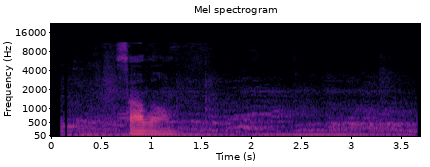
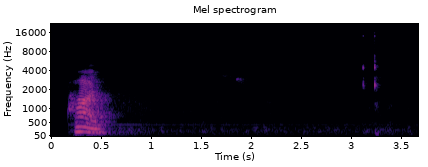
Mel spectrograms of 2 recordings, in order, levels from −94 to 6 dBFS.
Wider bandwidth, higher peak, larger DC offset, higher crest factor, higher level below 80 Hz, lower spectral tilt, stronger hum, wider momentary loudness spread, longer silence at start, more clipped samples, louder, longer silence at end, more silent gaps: first, 11.5 kHz vs 6.8 kHz; about the same, -26 dBFS vs -28 dBFS; neither; about the same, 22 dB vs 24 dB; first, -56 dBFS vs -88 dBFS; first, -6.5 dB/octave vs -4.5 dB/octave; neither; second, 16 LU vs 20 LU; about the same, 0.1 s vs 0.15 s; neither; second, -48 LUFS vs -45 LUFS; second, 0 s vs 0.4 s; neither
